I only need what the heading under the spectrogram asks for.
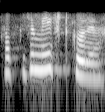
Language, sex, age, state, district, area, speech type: Bengali, female, 30-45, West Bengal, Jhargram, rural, conversation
